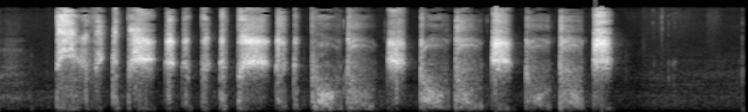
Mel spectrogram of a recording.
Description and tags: Just a voiced drum pattern I did while testing a microphone. It came out better than I expected.
If you can find a use for it, go nuts.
